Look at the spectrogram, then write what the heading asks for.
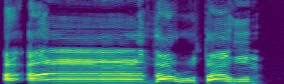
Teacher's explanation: نون پر اخفا کریں گے اور ایک الف کے برابر آواز کو چھپائیں گے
